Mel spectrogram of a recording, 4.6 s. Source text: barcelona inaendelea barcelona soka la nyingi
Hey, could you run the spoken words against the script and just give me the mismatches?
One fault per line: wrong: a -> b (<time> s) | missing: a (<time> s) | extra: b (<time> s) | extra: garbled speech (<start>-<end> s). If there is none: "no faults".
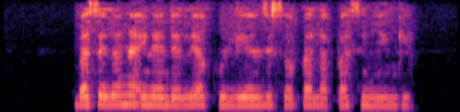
wrong: barcelona -> kulienzi (2.1 s)
extra: pasi (3.3 s)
